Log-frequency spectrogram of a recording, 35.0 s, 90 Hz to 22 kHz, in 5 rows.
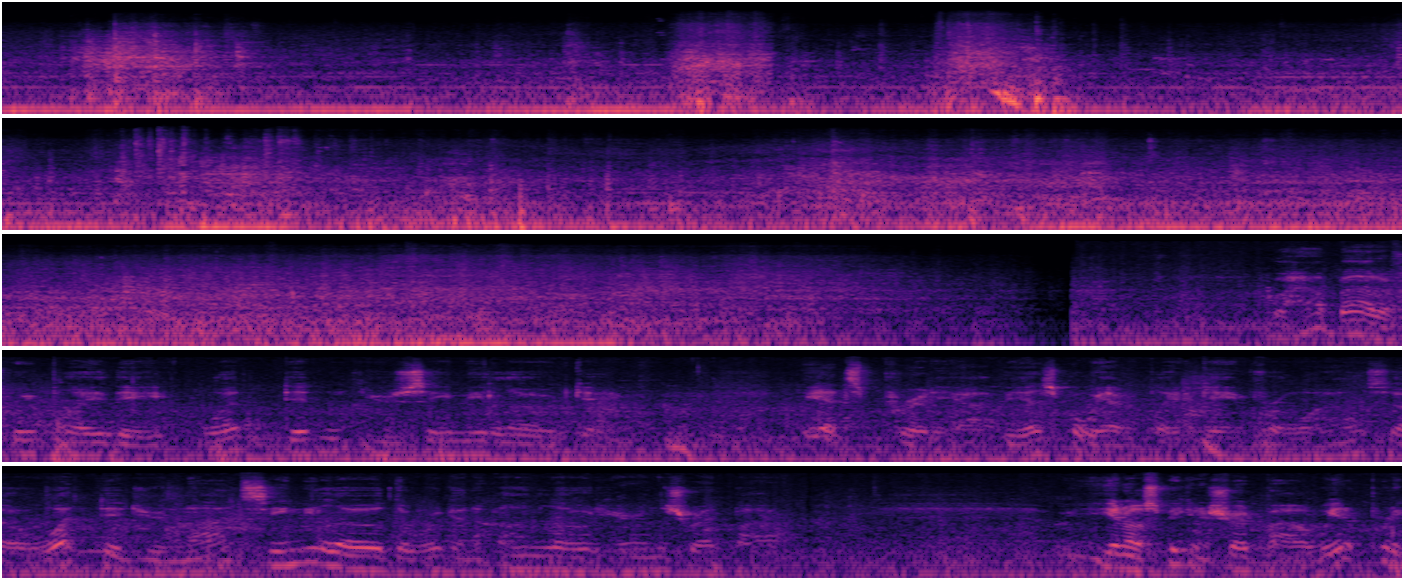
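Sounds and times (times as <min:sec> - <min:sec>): scrap metal crashing: 0:00.0 - 0:01.6, 0:07.4 - 0:22.1
heavy diesel machinery running: 0:00.0 - 0:35.0.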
